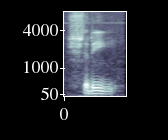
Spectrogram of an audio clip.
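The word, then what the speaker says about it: श्री: becomes sh uh sh it's not fre it is Shri sh sh isop like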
